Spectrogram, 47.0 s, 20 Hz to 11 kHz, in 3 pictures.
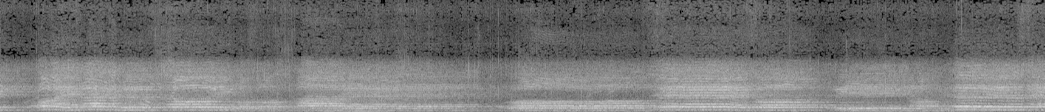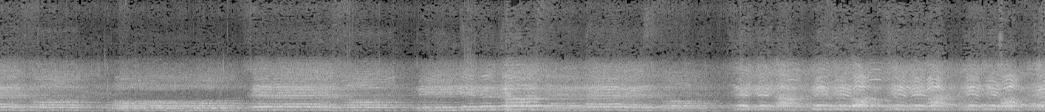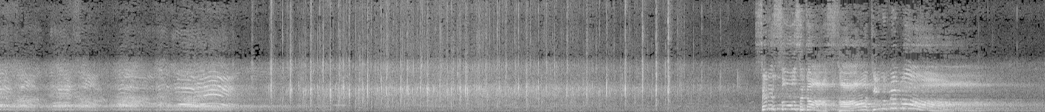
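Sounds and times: football crowd singing a chant: 0.0s - 35.4s.

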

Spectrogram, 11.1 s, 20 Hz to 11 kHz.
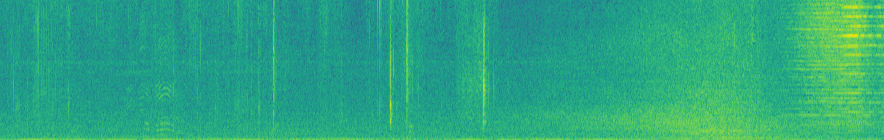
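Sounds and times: street traffic rumble: 0.0s - 11.0s
rush of noise: 5.5s - 11.0s.

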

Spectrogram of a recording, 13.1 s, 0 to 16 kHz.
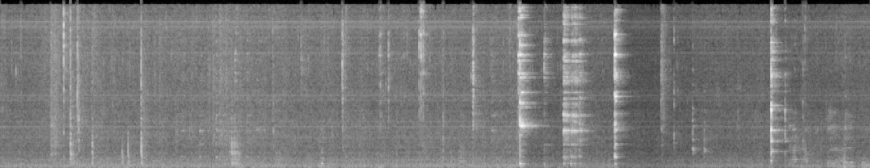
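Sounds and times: steady background hum: 0.0s - 13.0s
cutlery clinking on a plate: 7.8s - 9.4s.

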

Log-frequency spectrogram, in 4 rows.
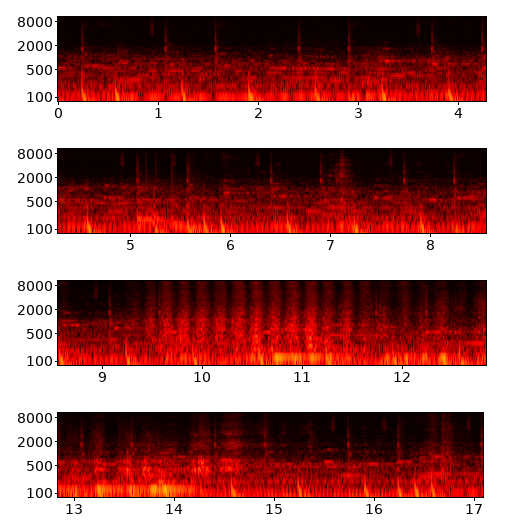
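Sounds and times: knife sawing through bread crust: 9.4s - 15.5s.

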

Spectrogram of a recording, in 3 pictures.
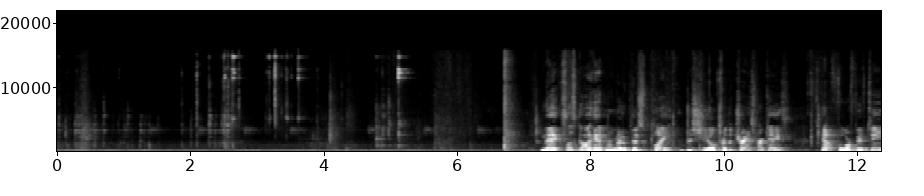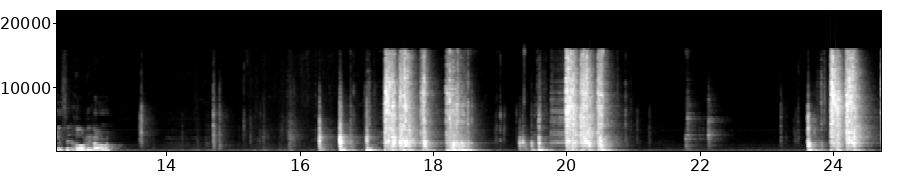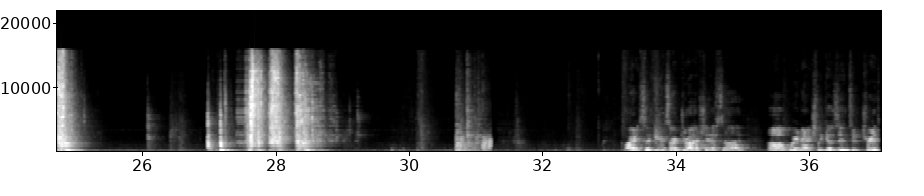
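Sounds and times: cordless power tool spinning bolts: 17.0s - 18.8s, 19.5s - 21.0s, 23.7s - 25.3s, 27.0s - 28.9s.

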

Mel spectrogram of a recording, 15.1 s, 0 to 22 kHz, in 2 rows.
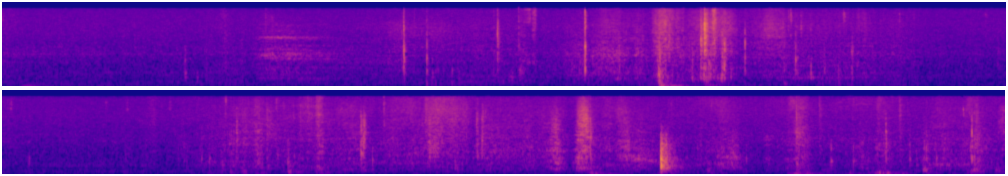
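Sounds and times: soft rustling: 8.6s - 15.0s.

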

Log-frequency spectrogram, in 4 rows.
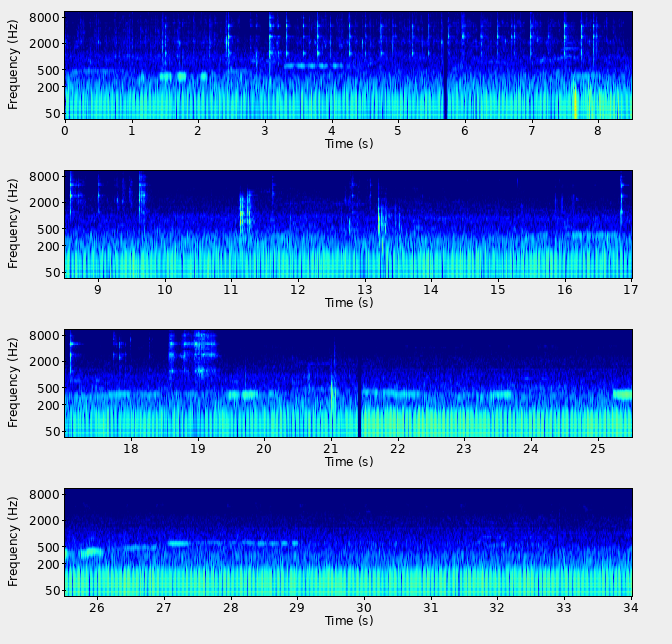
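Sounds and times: fork clinking on ceramic bowl: 1.4s - 9.8s, 16.8s - 18.0s, 18.6s - 19.4s.

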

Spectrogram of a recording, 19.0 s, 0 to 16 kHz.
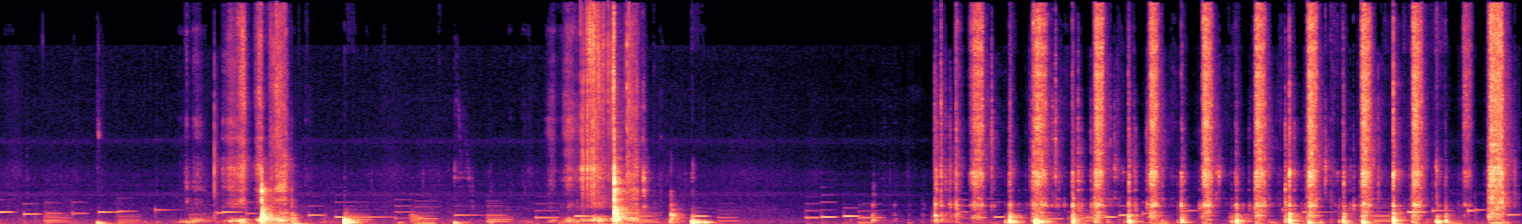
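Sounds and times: soft background music: 0.0s - 19.0s
potato scraping on mandoline slicer: 2.4s - 3.8s, 7.1s - 8.1s, 11.8s - 19.0s.

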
